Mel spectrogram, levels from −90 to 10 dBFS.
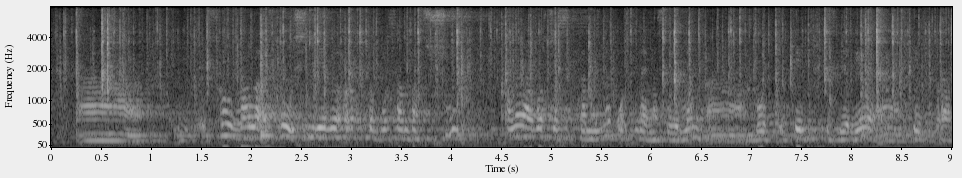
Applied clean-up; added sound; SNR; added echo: none; Rain; 3 dB; reverberation time 2.3 s.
